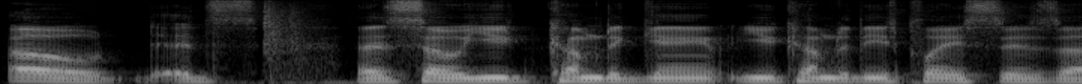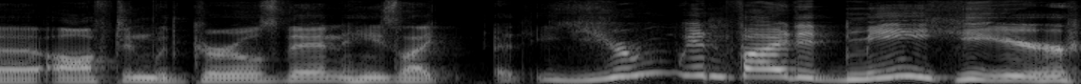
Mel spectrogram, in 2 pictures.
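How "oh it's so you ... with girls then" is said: ordinary talk, nothing marked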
